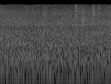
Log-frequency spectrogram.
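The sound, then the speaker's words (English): Air conditioning units hum and whir in a steady, unbroken wash of noise with a faint low drone underneath, holding an even level throughout with no voices. “You can also hear air conditioning units.”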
